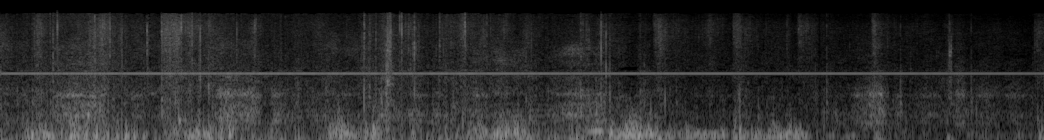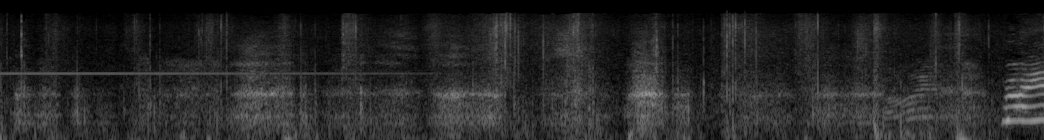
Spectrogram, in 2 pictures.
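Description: Hand-held camera handling and footsteps rustling and thumping through dry forest leaves, with a person's heavy, distressed breathing, strongest in the first few seconds. A faint steady high whine runs under it and cuts off about seven seconds in.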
